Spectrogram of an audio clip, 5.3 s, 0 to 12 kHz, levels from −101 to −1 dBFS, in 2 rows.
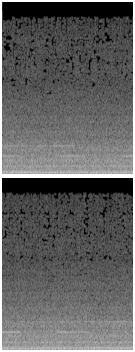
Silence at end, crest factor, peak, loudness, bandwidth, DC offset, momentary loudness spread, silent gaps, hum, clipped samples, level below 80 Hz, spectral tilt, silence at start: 0 s; 12 dB; -18 dBFS; -31 LUFS; 11.5 kHz; under 0.1%; 1 LU; none; none; under 0.1%; -44 dBFS; -6 dB/octave; 0 s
